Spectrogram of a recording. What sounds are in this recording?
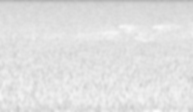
warbler song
